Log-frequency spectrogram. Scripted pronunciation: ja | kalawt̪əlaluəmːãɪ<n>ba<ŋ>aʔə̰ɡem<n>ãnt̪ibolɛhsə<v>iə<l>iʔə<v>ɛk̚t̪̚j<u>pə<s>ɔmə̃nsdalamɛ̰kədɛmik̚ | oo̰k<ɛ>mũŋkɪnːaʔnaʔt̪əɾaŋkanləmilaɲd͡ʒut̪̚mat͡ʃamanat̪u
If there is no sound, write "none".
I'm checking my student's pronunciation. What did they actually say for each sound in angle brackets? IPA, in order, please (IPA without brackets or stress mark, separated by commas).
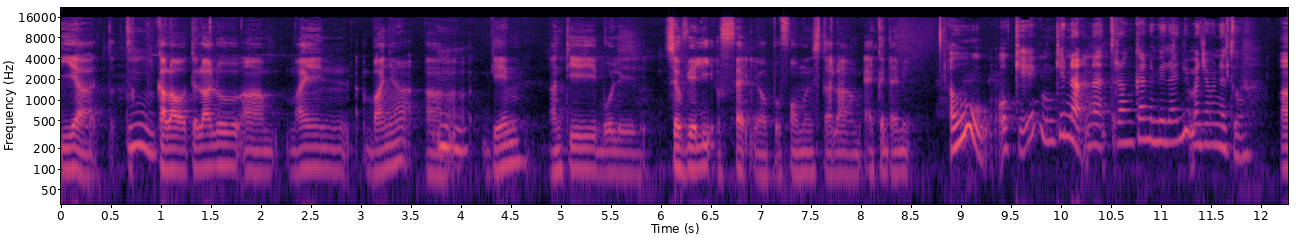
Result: n, ɲ, n, v, l, f, ɔ, f, e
